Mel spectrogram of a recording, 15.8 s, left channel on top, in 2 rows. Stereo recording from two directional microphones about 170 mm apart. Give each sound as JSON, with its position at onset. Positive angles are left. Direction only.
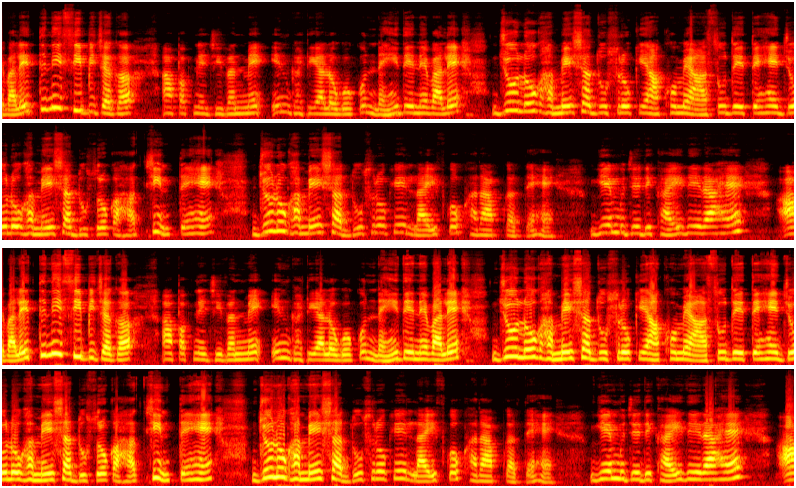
{"t": 0.0, "sound": "speech", "side_deg": -45}
{"t": 3.8, "sound": "a woman's voice", "side_deg": -50}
